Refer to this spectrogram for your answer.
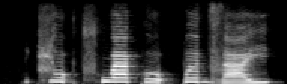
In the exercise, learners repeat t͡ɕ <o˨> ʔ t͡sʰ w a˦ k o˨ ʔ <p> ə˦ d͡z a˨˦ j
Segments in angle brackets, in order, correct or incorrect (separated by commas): incorrect, correct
